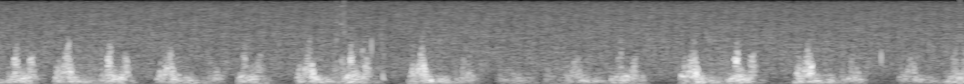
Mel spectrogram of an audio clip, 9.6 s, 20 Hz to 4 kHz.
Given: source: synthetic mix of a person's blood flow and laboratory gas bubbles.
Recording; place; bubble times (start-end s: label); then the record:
Doppler ultrasound of blood flow; precordium
3.36-3.69 s: bubbles
3.72-3.79 s: bubbles
3.85-3.91 s: bubbles
8.57-8.64 s: bubbles
8.84-8.88 s: bubbles
From the record:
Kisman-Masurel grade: 221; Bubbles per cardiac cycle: several, 3 to 8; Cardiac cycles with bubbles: 10 to 50%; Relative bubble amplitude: barely perceptible (0.100 to 0.250); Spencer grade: 2 (many but less than half of the cardiac periods contain bubble signals, singularly or in groups); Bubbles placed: only in the low amplitude regions of the cardiac cycle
